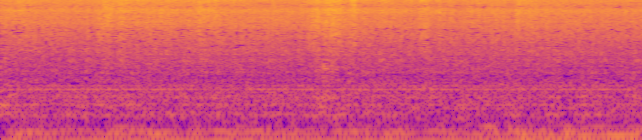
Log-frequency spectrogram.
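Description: Drumstick flowers and eggplant pieces frying in a little oil in a metal kadai: a steady sizzle and hiss, with a few scrapes of a metal spatula stirring them, over a steady low hum.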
